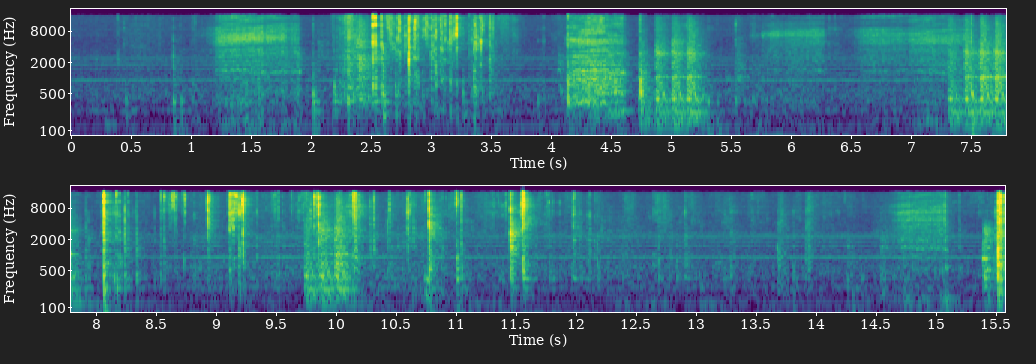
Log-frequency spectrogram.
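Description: A knife scrapes and scores along paper.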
